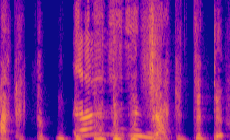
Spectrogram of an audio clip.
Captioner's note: laughing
